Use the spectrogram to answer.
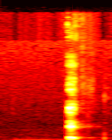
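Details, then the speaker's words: Stomach growling (borborygmi) in an adult during a podcast conversation: a brief, squeaky gurgle rising from quiet room hum, then a faint second pop; the speaker notices it and apologizes. "my stomach's growling. Did you hear that? Sorry."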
